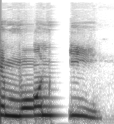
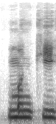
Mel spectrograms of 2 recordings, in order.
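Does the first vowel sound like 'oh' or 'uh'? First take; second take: oh; uh. First: The first vowel is a long 'oh' sound. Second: The first vowel is a short 'uh' sound. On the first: The speaker calls it wrong. "गलत प्रोनाउंसिएशन है" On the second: The speaker calls it right. "इसका सही प्रोनाउंसिएशन"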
